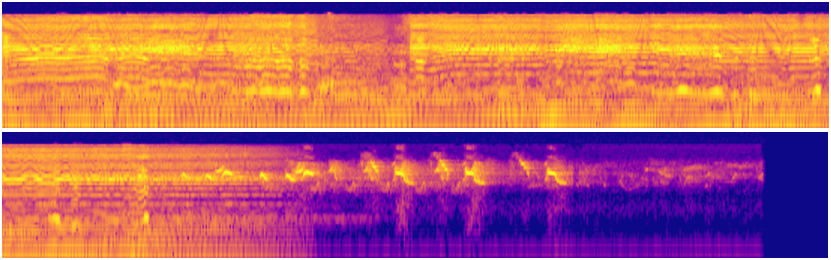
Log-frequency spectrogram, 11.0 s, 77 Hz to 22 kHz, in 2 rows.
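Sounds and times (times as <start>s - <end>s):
background score music: 0.0s - 7.6s
high bird chirps: 6.7s - 10.6s.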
